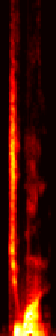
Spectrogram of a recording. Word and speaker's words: do you want: But in American English, do you want is the ultimate linking phrase. It gets crushed together. Do you becomes j want loses the t because of the next word. So do you want becomes jan? Jan.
